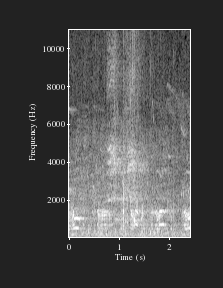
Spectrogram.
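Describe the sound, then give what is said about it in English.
Geese honk as they are scared off along a river, giving a series of repeated nasal honks of moderate loudness over a soft background hiss. “as we scare off some geese by accident”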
